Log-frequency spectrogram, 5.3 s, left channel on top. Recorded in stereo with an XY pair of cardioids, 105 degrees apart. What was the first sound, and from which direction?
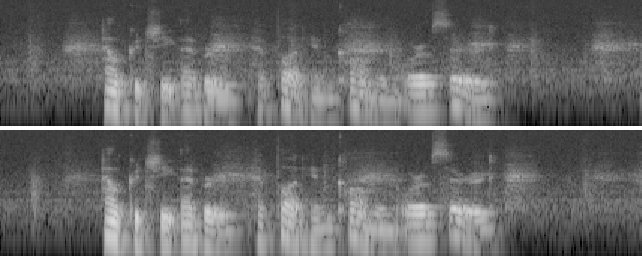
A man speaking, 35° right.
